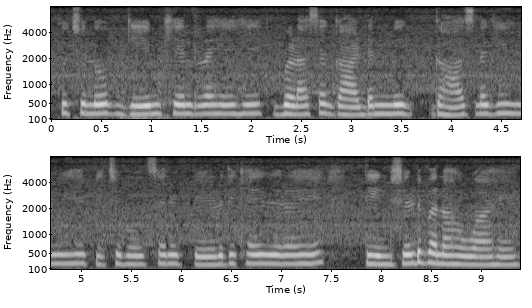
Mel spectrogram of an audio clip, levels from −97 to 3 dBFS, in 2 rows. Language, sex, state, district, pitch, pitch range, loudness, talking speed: Magahi, female, Bihar, Gaya, 230 Hz, 215-235 Hz, -25 LUFS, 190 wpm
